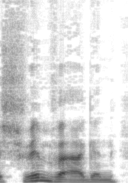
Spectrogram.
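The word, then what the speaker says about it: Schwimmwagen: vehicles of anybody during world war ii the schwimwagen was like a a beetle-based uh amphibious car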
